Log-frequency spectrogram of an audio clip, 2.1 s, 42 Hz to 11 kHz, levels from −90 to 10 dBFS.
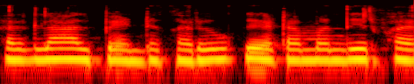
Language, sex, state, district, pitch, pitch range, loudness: Garhwali, female, Uttarakhand, Tehri Garhwal, 215 Hz, 210-220 Hz, -25 LUFS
